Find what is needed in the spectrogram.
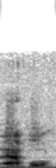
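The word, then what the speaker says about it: Apel: And his name, him and his brother were Appel, A-P-E-L, or no, Apple, they pronounce it Apple.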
